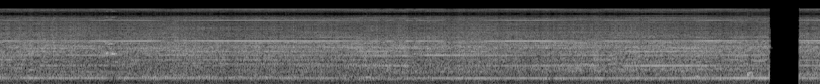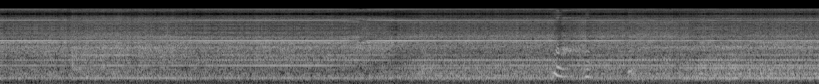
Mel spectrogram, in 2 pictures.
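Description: A small handheld vacuum cleaner whirs steadily up close.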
